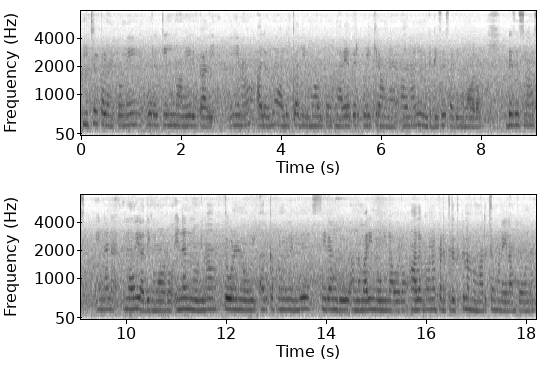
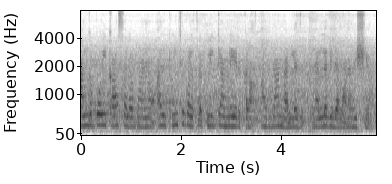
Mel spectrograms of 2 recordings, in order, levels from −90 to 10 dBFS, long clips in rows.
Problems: constant background noise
